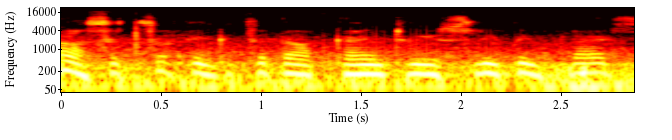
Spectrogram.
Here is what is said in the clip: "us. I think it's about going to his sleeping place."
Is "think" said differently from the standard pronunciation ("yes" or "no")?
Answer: no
